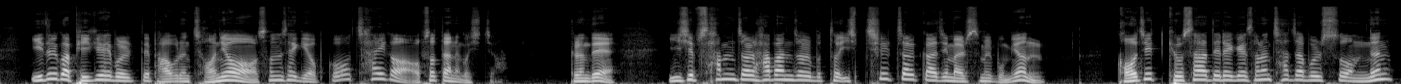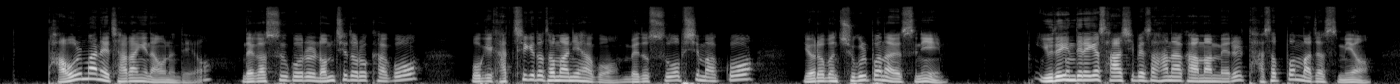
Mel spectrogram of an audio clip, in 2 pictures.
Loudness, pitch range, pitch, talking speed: -18 LUFS, 135-200 Hz, 175 Hz, 285 characters per minute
